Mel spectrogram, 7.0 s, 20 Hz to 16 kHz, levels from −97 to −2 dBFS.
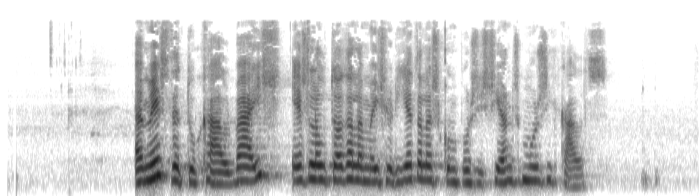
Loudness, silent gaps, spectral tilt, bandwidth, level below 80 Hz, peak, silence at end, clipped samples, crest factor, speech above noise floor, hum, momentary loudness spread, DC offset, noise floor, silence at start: -25 LUFS; none; -4.5 dB/octave; 11.5 kHz; -80 dBFS; -4 dBFS; 0.95 s; under 0.1%; 22 dB; 43 dB; none; 15 LU; under 0.1%; -68 dBFS; 1.35 s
